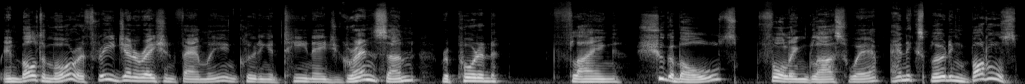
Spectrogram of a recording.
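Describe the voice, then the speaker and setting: Australian man hosting, mid-pitched voice. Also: expressive, a little slow, darkish tone. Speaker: podcast host. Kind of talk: narration, reading aloud with asides.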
